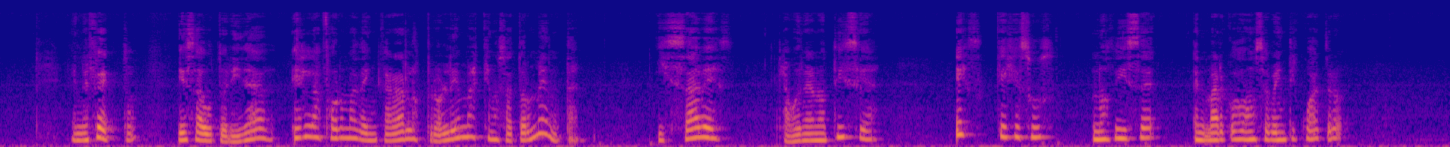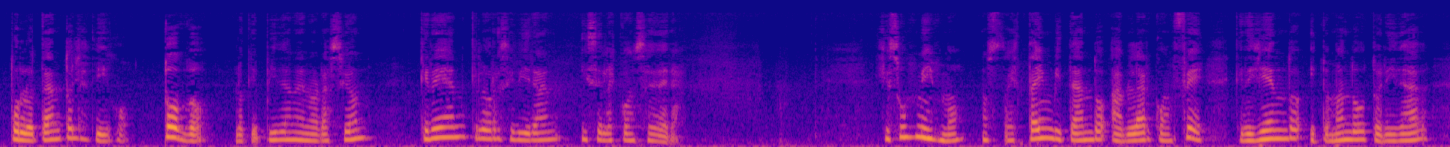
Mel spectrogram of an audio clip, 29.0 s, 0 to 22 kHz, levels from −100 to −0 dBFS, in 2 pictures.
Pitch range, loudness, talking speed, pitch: 190-245 Hz, -36 LUFS, 120 wpm, 215 Hz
